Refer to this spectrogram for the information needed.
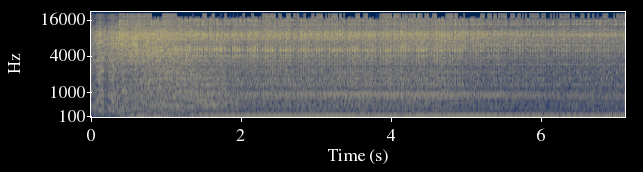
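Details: BMW N20 engine with 133,000 miles, just bought: the engine catches and settles into a busy idle with a light, fast metallic chatter on top; the owner asks whether this is normal and suspects timing chain noise.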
